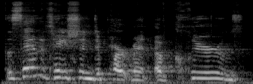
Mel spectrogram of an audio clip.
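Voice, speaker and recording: A woman reading a picture book aloud to children in an expressive storytime style, with playful asides to her young listeners. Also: high voice, normal speed. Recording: roomy echo, distant microphone.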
